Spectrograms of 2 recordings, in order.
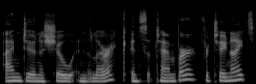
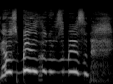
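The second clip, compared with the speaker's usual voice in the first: fast, much higher, breathless gushing; giddy gush; much faster than usual. Retold or imitated. Teen to her mum after the gig, fast giddy gush. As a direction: gush like a dazzled teenager.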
